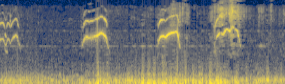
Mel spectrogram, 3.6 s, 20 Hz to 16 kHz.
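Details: Bald eagle at its nest with a newly hatched eaglet, recorded by nest camera in December 2022; four short, high, downslurred chirps with bright overtones, spaced roughly a second apart, over a low steady rumble.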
